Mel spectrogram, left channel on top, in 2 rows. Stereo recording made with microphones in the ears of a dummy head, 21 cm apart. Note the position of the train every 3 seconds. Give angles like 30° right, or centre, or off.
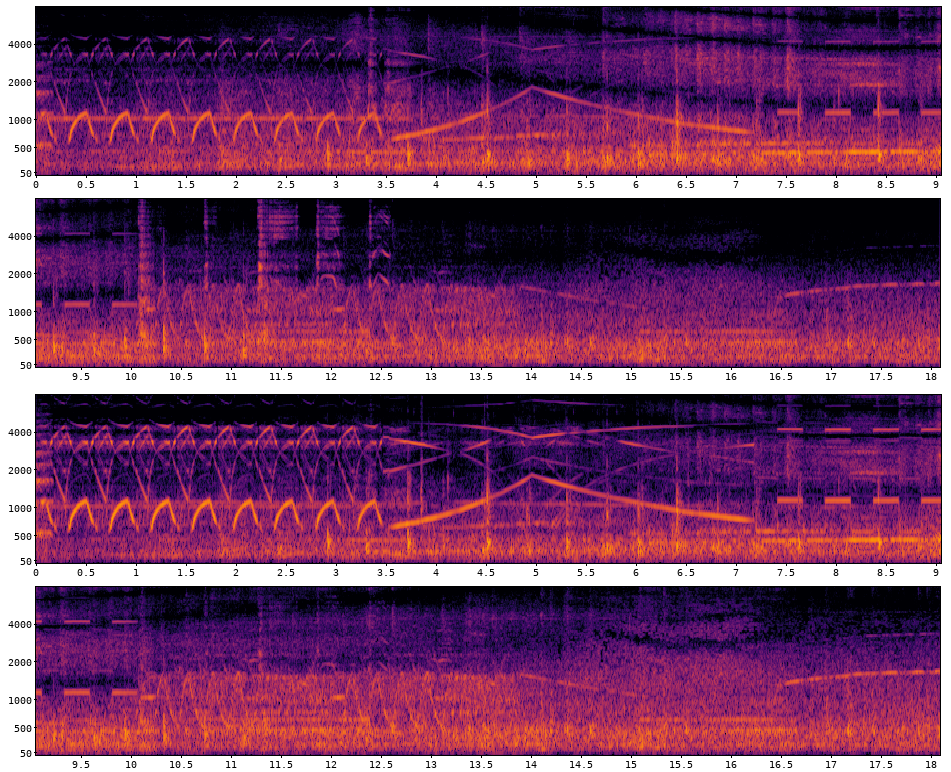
70° left, 60° left, 20° left, 30° right, 60° right, 70° right.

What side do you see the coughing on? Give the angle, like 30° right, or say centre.
50° left.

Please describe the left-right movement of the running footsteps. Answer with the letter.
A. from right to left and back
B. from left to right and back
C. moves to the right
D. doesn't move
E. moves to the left
E.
